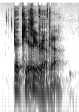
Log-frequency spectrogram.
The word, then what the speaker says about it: De Chirico: I believe it is just a Chirico. De Chirico. – Yeah. Alessio De Chirico. There it is. Saying it properly.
